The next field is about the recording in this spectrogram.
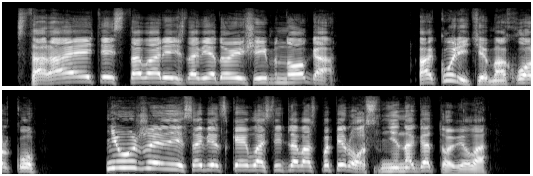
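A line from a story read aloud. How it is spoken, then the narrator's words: Loud, cheerful, friendly. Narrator (Russian): Перец весело и дружелюбно сказал громко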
